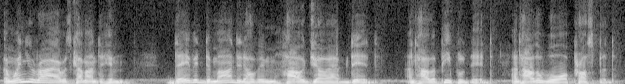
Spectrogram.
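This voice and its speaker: A British man narrates King James scripture with solemn, measured delivery. His voice is medium in pitch. The recording is an old cassette, slightly dull and hissy. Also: big pitch swings.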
